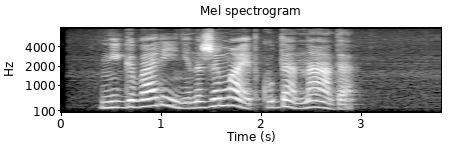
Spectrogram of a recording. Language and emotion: Russian, angry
